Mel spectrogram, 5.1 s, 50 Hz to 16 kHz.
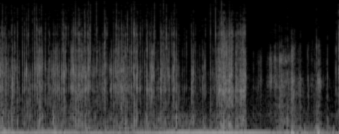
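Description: Pink silicone scrubbing-glove bristles scratch the hollow metal mesh grille of a Blue Yeti microphone, with hands working on both sides. A dense, continuous crackling and rasping texture with bright, gritty detail sits over a steady low hum, easing slightly after about 3.7 seconds before a couple of sharper scrapes near the end.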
